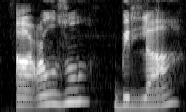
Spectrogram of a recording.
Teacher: باللہ میں اللہ کے لام کو باریک پڑھیں گے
